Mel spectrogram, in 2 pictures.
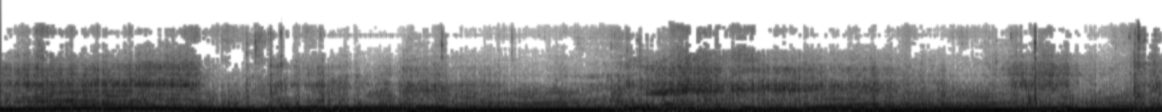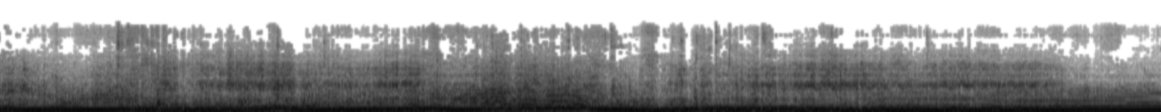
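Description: Tyres squeal on pavement.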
